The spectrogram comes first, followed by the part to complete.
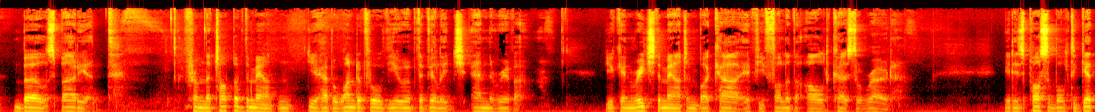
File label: English voice; Bolsberget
